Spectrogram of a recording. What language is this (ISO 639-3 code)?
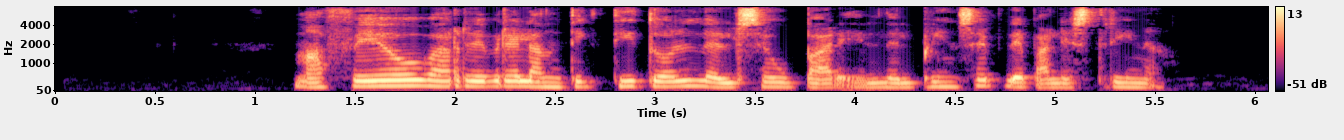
cat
